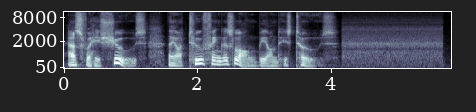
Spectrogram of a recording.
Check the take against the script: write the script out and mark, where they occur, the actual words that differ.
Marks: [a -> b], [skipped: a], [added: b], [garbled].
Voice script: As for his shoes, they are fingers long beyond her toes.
As for his shoes, they are [added: two] fingers long beyond [her -> his] toes.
